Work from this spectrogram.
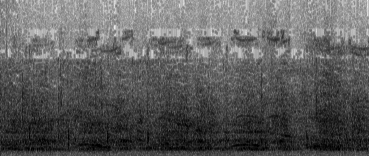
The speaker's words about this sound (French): Oui, c'est François Hollande que ces maliens acclament. Et le voilà, le voilà, Il salue la foule, il serre des mains.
